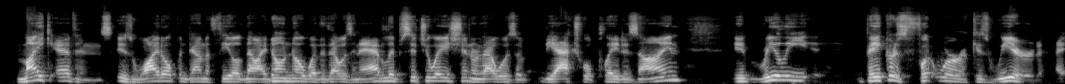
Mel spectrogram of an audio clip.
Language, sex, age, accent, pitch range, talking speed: English, male, 20-39, American, 125-160 Hz, 175 wpm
